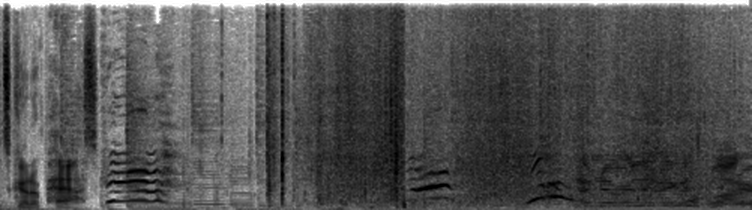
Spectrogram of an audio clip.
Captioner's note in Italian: emette urla di gioia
